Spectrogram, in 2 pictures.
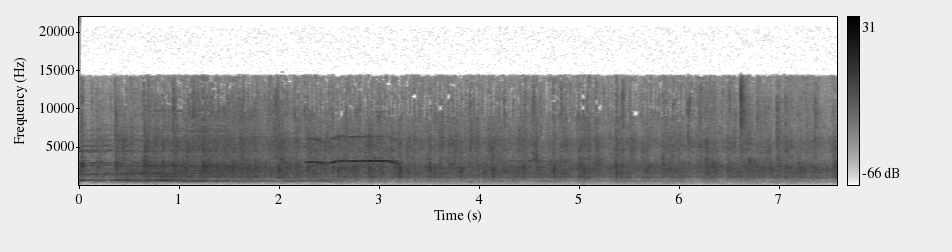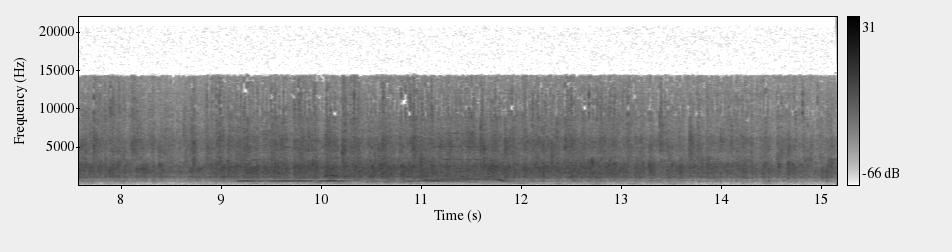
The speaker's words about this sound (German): Ein großer Applaus.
